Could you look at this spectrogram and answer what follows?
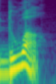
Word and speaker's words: doigt: Le doigt. Le doigt. Okay, so don't be frightened by this G because basically you don't pronounce it and then the final T you don't pronounce it. So the only thing you get to pronounce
